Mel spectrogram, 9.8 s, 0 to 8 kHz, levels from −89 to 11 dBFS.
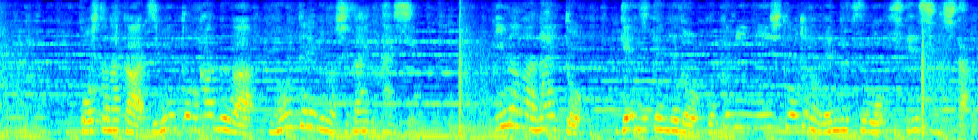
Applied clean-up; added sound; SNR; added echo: none; Fireworks; 18 dB; reverberation time 0.2 s.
